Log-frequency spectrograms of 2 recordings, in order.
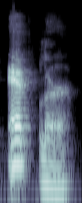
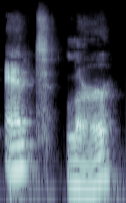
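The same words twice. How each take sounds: First: The T is pronounced as a glottal stop. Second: The T is pronounced as a released T. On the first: The speaker calls it right. "pronunciando la T con una oclusión glotal" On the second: The speaker calls it wrong. "No se dice antler"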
